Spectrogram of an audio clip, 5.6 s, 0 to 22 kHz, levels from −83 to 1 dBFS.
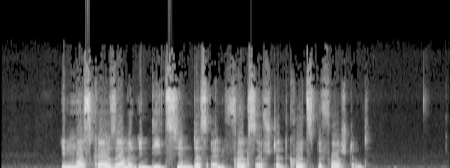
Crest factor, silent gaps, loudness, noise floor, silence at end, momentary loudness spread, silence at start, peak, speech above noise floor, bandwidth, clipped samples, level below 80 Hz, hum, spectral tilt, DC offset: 14 dB; none; -12 LUFS; -43 dBFS; 0.65 s; 8 LU; 0.75 s; 0 dBFS; 30 dB; 16.5 kHz; under 0.1%; -40 dBFS; none; -3.5 dB/octave; under 0.1%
